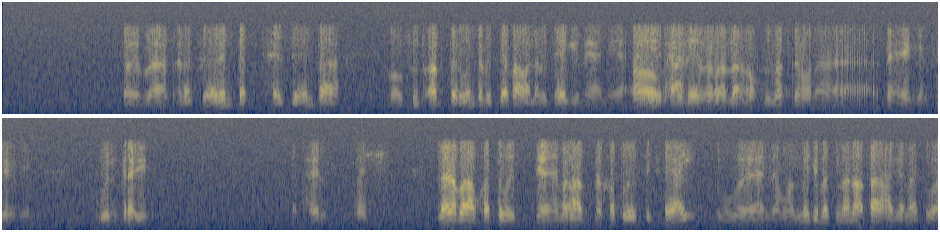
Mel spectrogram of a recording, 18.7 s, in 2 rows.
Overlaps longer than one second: present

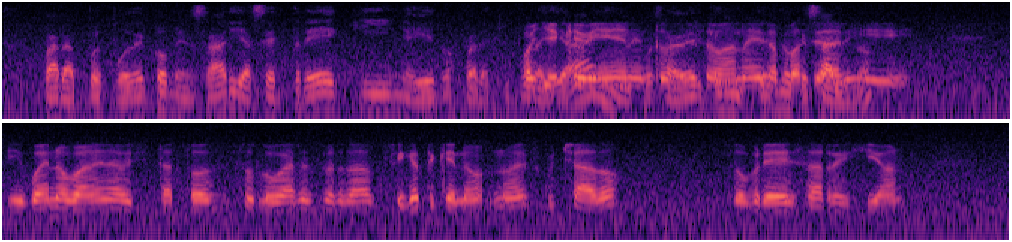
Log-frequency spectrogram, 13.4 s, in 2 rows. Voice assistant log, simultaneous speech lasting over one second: present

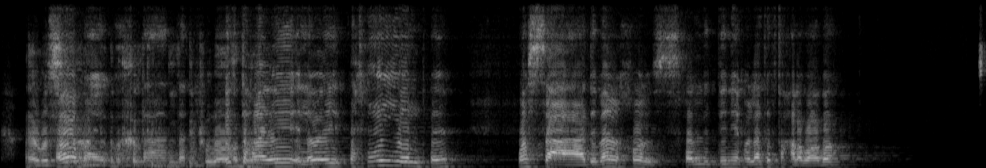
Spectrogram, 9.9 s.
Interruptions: present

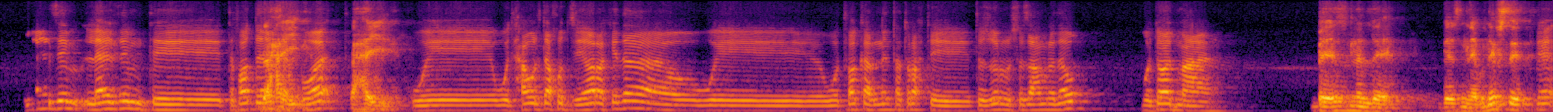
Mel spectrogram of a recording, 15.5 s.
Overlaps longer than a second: none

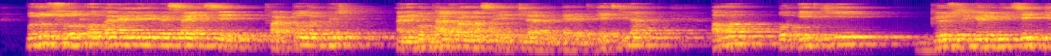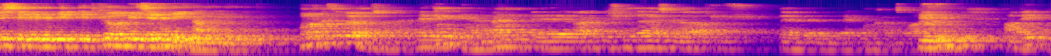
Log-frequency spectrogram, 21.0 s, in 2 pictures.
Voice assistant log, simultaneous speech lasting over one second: none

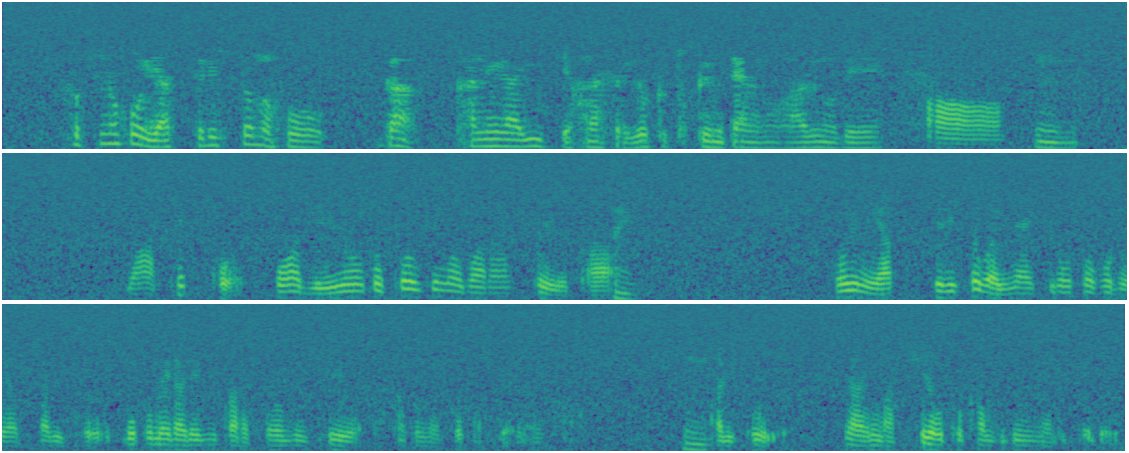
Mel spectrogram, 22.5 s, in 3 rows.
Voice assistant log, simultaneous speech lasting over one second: none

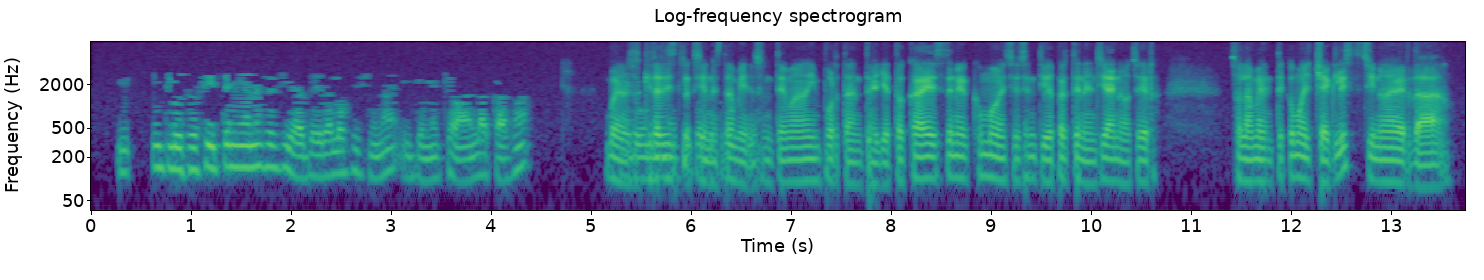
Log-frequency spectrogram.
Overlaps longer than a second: present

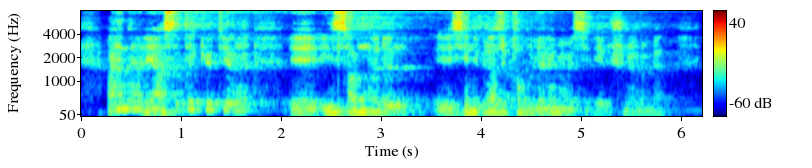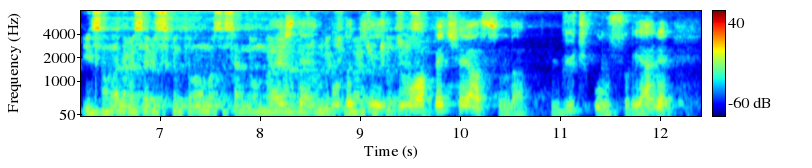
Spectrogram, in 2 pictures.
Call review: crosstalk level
present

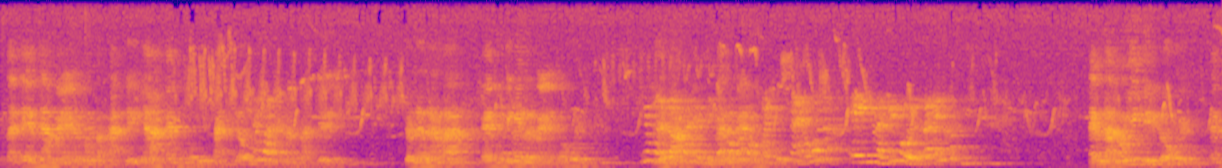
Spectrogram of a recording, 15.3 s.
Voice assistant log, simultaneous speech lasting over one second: present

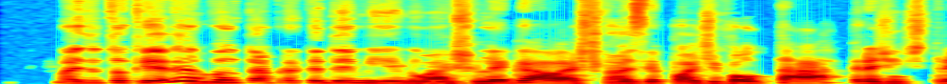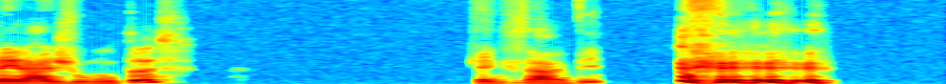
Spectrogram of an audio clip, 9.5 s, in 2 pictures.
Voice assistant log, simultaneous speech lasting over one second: none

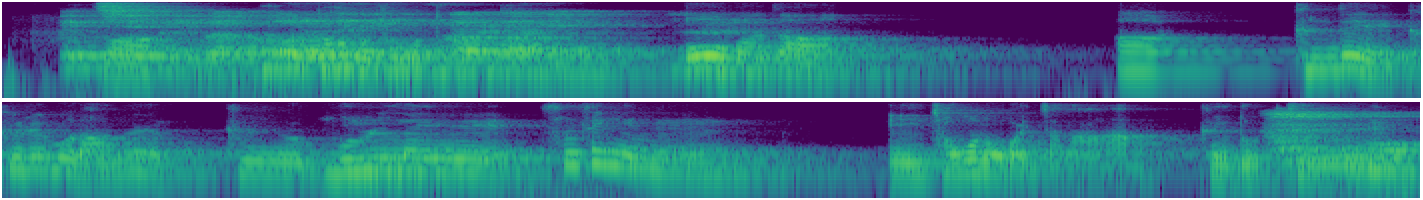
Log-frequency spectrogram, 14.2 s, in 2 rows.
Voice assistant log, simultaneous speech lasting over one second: present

